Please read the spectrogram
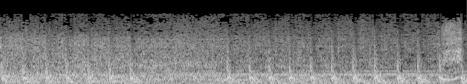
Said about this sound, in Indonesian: Ada orang di luar rumah kita, Pak. Siapa hujan-hujan begini? Hati-hati loh, Pak. Dalam keadaan seram seperti ini, kok ada orang ketuk-tuk pintu?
